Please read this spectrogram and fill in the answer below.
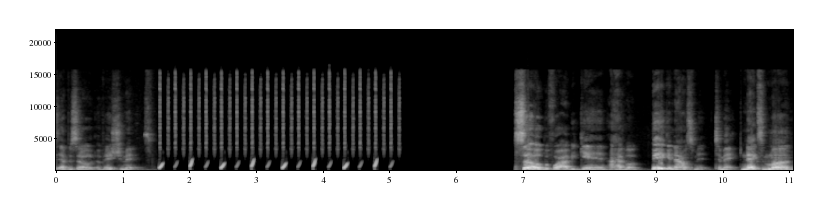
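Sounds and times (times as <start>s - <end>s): rapid bubble pops: 1.6s - 5.2s.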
